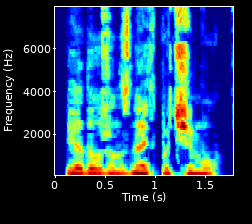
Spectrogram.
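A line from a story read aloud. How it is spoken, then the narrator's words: Very quiet question. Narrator (Russian): спросил князь так тихо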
